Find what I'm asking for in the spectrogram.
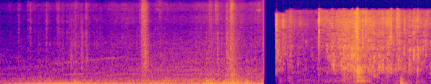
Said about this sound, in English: Alexa, liga o Corolla.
